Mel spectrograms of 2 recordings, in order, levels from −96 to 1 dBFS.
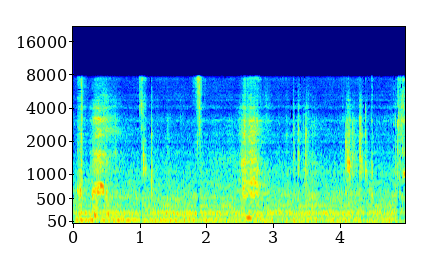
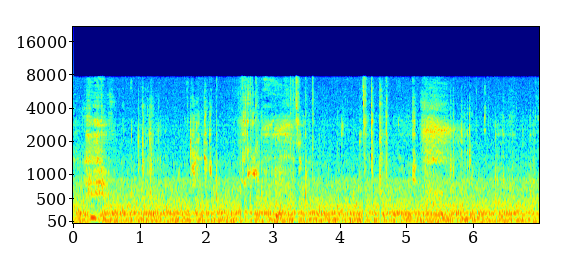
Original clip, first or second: second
